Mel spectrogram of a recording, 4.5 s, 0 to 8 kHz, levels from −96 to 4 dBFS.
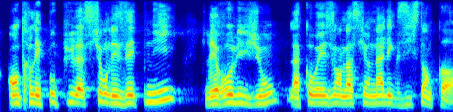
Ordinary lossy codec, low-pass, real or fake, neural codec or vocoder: none; none; fake; codec, 16 kHz, 4 kbps, X-Codec, HuBERT features, trained on general audio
